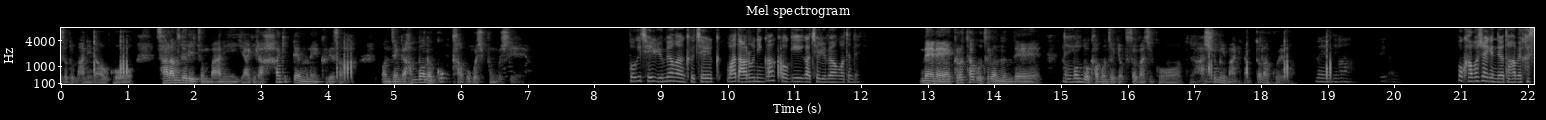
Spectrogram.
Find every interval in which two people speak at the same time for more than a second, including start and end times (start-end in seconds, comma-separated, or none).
none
